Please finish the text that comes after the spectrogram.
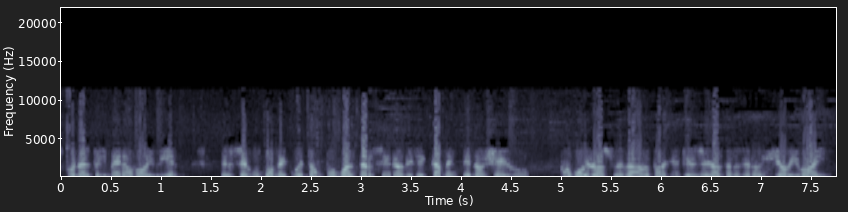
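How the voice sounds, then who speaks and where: Man, Rioplatense accent, rapid-fire jokes, lively swooping pitch, laughs at his own lines, radio broadcast with faint music. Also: breathy edge, muffled recording. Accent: Rioplatense Spanish. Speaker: joke teller on radio. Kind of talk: rapid-fire joke telling.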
